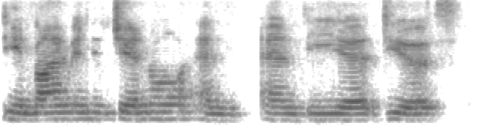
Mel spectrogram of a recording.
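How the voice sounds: A woman speaks at a fairly low pitch with a dark, mellow tone. Room echo is audible.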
